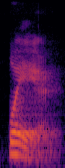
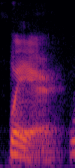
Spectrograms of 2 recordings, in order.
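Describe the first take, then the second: The two takes are said the same way.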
